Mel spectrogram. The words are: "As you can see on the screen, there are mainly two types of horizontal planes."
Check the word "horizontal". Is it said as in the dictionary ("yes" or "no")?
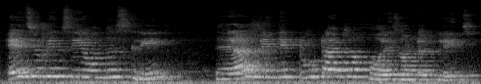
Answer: no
